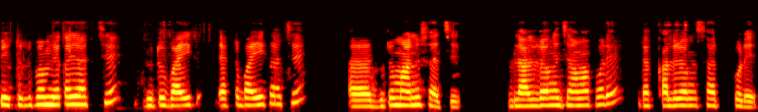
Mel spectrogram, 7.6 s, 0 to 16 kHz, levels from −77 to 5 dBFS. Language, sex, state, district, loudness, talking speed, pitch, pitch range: Bengali, female, West Bengal, Dakshin Dinajpur, -16 LUFS, 180 wpm, 235 Hz, 215-255 Hz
